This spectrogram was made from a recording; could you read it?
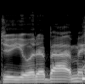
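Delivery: ordinary delivery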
